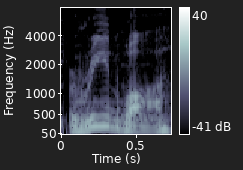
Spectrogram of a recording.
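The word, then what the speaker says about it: Rinoa: Reininoa. It rhymes with quinoa.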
